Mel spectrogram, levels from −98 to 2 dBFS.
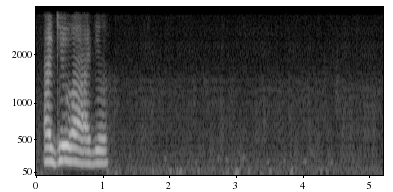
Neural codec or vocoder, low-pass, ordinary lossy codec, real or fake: codec, 16 kHz, 1 kbps, FreqCodec, smaller model; 3.6 kHz; none; fake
